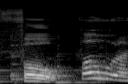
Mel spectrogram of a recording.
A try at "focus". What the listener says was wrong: okay 그냥 강조하고 있어 근데 foe. 그렇게 천천히 안 해도 돼 막 focus 아니고 okay 다시 한번 fo okay 그 두 번째 문제는 아까 한국 뭐 콩글리시처럼 어떻게 말했지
